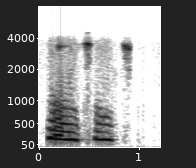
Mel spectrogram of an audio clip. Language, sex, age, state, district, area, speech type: Kashmiri, male, 18-30, Jammu and Kashmir, Kupwara, urban, conversation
